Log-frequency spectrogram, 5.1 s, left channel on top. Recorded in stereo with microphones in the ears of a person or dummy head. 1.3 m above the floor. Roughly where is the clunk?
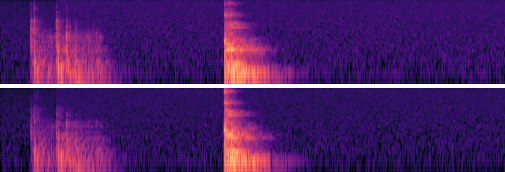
Right.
